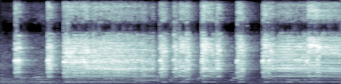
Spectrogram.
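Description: Guinea fowl cackling in harsh, rasping bursts, short and chattering, then drawn out into long grating screeches, loud and high.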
